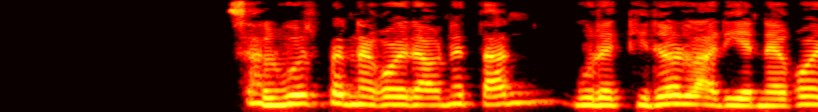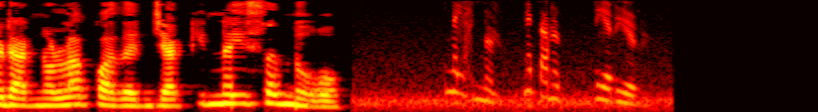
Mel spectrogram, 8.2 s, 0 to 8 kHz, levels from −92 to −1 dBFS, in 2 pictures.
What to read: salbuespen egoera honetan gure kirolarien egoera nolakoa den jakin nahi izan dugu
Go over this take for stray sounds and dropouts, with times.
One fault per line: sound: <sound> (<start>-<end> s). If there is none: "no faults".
sound: chirp (6.3-7.4 s)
